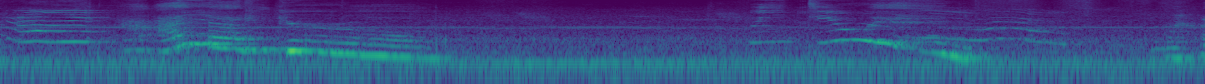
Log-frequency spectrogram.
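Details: Zoo-kept red fox, one of a rescued pair unable to return to the wild, producing two drawn-out descending whining calls about three seconds apart over a steady low hum, with soft human voices.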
